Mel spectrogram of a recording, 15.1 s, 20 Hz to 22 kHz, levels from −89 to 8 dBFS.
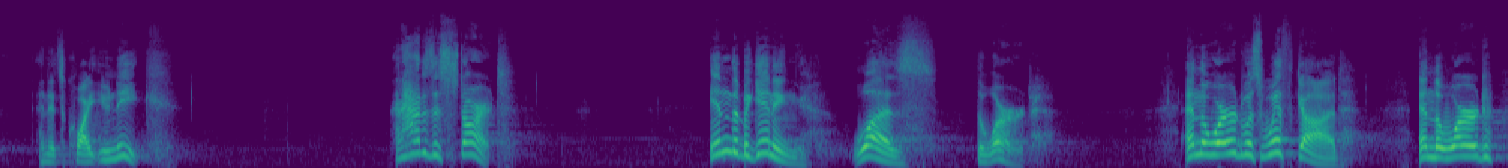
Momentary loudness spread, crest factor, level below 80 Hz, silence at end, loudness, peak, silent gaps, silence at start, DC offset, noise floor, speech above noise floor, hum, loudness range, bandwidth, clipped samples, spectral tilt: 19 LU; 22 dB; -82 dBFS; 0.15 s; -26 LUFS; -8 dBFS; none; 0.4 s; under 0.1%; -79 dBFS; 52 dB; none; 10 LU; 12.5 kHz; under 0.1%; -4.5 dB/octave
